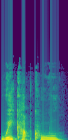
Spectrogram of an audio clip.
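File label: "wake-up call", British English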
